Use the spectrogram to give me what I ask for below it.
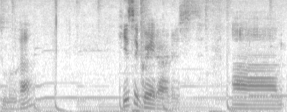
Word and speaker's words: Mucha: called uh you spelled you spell it like mucha like in Spanish like mucha m u c h a think it's alones alones muha.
